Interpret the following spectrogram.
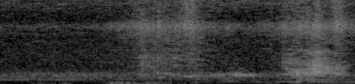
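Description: Near silence: faint background hiss, with one soft low sound a little under a second in.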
